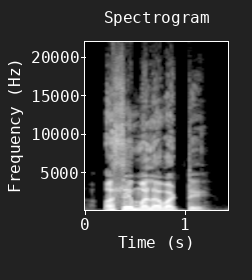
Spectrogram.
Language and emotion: Marathi, neutral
